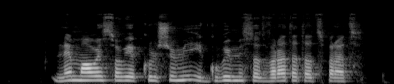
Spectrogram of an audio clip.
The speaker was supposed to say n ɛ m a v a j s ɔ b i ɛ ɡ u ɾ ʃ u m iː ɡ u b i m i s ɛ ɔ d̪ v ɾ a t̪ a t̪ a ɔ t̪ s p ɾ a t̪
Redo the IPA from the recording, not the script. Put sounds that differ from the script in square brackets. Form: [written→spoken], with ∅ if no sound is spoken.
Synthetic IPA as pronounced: n ɛ m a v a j s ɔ [b→v] i ɛ [ɡ→k] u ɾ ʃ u m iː ɡ u b i m i s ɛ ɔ d̪ v ɾ a t̪ a t̪ a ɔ t̪ s p ɾ a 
